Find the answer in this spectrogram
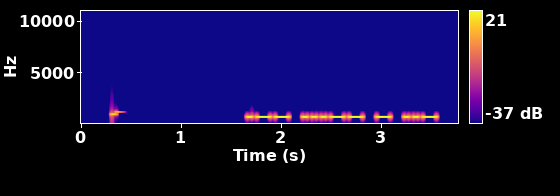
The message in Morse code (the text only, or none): W3TU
